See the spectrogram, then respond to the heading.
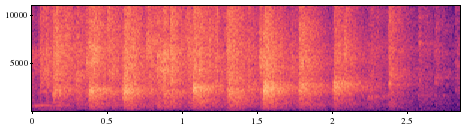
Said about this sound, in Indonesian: Tepuk tangan semuanya.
